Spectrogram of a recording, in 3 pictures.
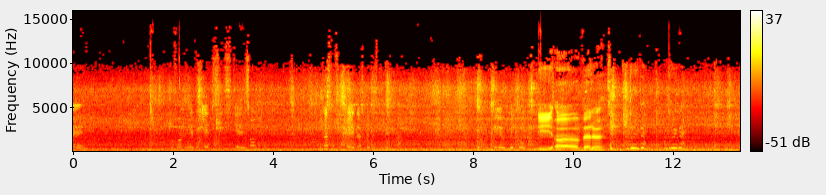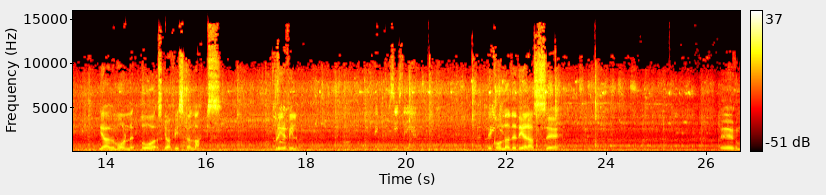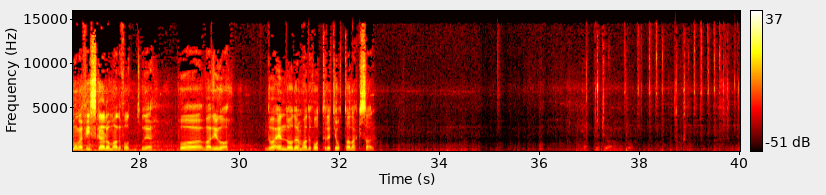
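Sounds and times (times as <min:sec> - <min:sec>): freight train rumbling past: 0:00.0 - 0:38.6.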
